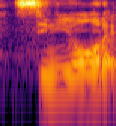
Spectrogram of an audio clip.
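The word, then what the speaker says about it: signore: سيد سنيور خدت بالك بص سين الجي ماتنطقش ها سنيور دي برض مفرد ايه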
